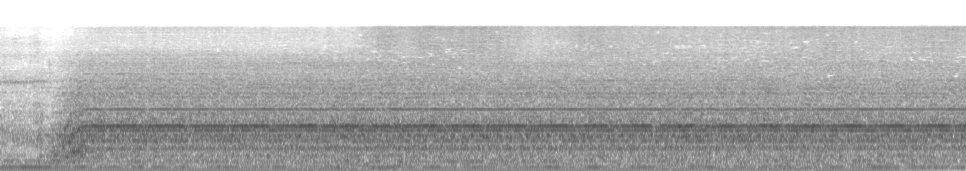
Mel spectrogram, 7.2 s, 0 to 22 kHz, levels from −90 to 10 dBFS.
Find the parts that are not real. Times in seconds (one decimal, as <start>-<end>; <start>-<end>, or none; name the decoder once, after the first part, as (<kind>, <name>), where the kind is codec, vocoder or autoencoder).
2.2-3.0 (vocoder, Vocos); 4.9-6.1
